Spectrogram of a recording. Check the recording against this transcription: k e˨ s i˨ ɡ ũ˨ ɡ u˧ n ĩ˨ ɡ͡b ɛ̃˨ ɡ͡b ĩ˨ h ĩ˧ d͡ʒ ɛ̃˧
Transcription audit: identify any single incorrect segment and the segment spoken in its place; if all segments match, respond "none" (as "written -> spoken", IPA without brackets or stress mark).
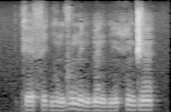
none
